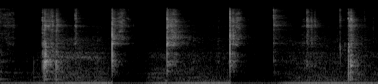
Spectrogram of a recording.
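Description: A spoon mashes hot baked potato filling in a bowl, giving a handful of sharp clinks and scrapes spaced irregularly over a low steady hum, close and moderately loud.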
